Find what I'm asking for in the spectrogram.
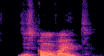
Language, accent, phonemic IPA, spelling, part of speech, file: French, Canada, /dis.kɔ̃.vɛ̃t/, disconvîntes, verb, LL-Q150 (fra)-disconvîntes.wav
- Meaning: second-person plural past historic of disconvenir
